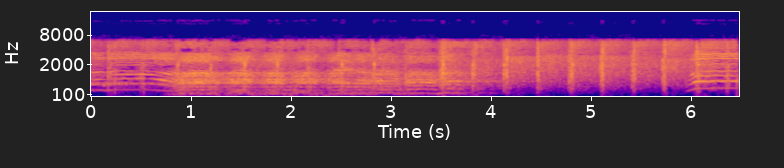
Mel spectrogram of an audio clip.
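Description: Closing music of chanted singing, the voice sliding between long held notes. About halfway through it gives way to a quick run of sharp percussive strikes, about five a second.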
